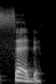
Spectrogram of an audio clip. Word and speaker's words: said: 그리고 and said 말했다 할 때 길게 발음하시면 sad 슬퍼요.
